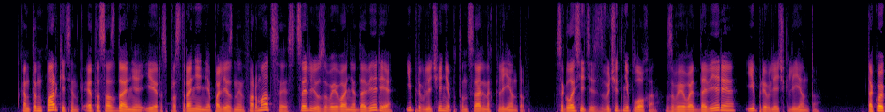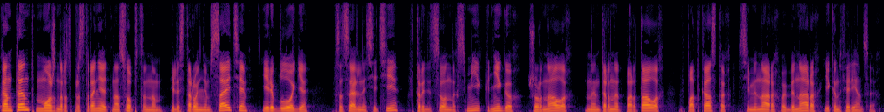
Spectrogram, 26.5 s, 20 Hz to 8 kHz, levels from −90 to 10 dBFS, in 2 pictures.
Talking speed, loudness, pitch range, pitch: 115 wpm, -26 LUFS, 105-130 Hz, 115 Hz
